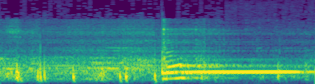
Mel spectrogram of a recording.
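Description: Several short knocks and rubs, typical of a handheld microphone being handled, then about a second in a loud steady pitched tone that holds to the end.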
